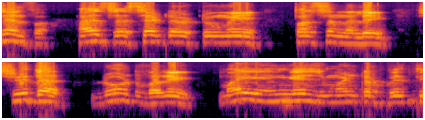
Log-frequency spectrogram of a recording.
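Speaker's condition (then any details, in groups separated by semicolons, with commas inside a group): ALS / motor neuron disease; onset around 2022, diagnosed last year, mobility very severely affected; speech very severely affected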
